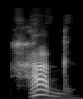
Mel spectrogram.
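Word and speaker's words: חג: O R é bem arrastado, então eu vou forçar bem na garganta. Hag. Hag.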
